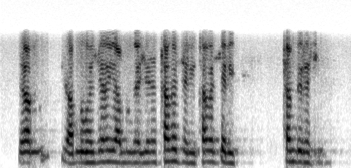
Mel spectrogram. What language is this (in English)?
Manipuri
